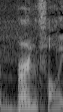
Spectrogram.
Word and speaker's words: Bernthal: John Barenthal. – Oh, John uh, Bernthal.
